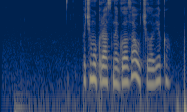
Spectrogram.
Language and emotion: Russian, neutral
